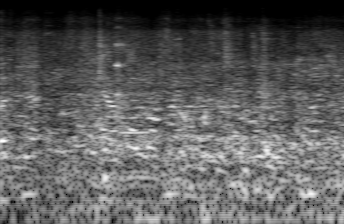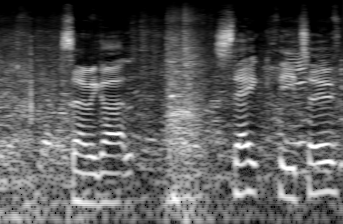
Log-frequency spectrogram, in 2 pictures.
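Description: Many people chatter in a busy, noisy room.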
